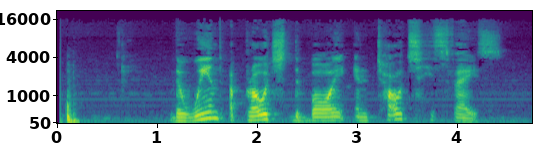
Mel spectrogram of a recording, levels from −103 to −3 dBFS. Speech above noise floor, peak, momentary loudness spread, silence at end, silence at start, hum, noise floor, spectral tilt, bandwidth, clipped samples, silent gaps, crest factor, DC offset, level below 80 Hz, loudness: 33 dB; -2 dBFS; 17 LU; 0.4 s; 0.1 s; none; -53 dBFS; -5.5 dB/octave; 15.5 kHz; under 0.1%; none; 18 dB; under 0.1%; -50 dBFS; -21 LUFS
